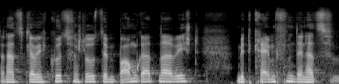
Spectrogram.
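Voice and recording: At a fairly quick pace, a man talks at medium pitch with little pitch movement.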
